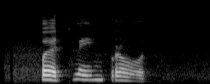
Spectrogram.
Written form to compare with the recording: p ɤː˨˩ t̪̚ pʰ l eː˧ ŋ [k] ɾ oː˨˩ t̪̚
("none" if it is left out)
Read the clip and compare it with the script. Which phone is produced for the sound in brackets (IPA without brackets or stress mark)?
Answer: p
